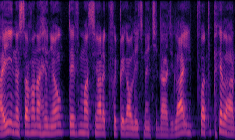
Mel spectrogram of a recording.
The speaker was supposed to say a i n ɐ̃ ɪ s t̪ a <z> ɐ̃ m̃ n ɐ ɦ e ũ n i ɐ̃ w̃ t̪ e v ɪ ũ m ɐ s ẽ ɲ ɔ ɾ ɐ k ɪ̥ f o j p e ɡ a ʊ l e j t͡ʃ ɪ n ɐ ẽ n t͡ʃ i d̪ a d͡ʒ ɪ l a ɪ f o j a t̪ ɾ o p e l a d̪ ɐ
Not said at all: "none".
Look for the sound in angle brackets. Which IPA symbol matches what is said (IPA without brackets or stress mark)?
v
